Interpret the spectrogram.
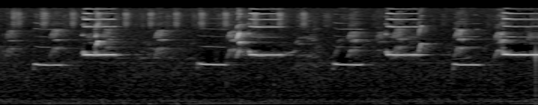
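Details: A rainbow lorikeet hiding in eucalyptus branches in Melbourne's eastern suburbs repeats a phrase about every one and a half seconds: a clear mid-pitched whistle, a higher whistle, and scratchy chatter.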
